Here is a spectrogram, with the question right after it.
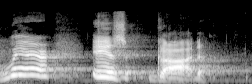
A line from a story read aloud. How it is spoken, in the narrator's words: the pastor asked the boy sternly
